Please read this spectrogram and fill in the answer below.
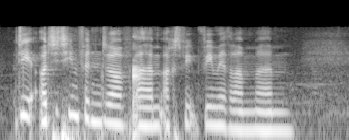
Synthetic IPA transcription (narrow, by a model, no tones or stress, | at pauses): diʔɔditʰiːnfɪndɔvəːmʔa̰ksvivimɛðɔlˠaməːm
